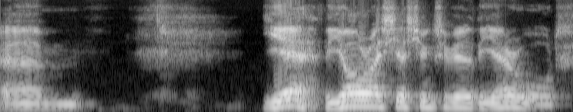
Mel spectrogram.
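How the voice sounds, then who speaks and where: A man with a Geordie accent, medium-pitched, at a moderate pace with ordinary pitch variation and long, frequent pauses. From northeast England, Newcastle (Geordie). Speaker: construction consultancy founder, quantity surveyor. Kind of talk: podcast interview. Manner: hesitant, many fillers.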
